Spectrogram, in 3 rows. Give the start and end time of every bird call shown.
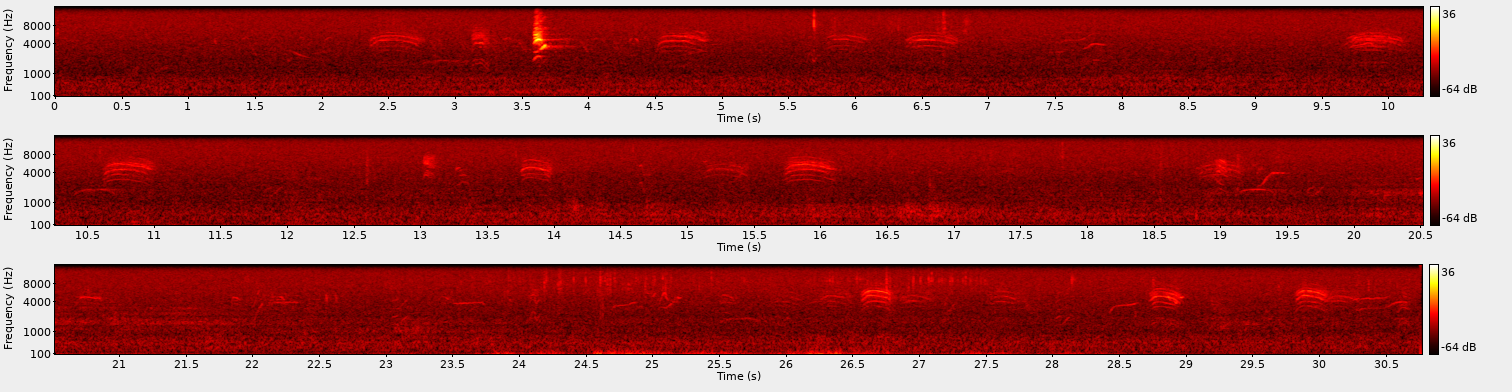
[2.32, 2.82] Hawaii Amakihi (Chlorodrepanis virens)
[3.12, 3.22] Hawaii Amakihi (Chlorodrepanis virens)
[3.62, 3.92] Hawaii Amakihi (Chlorodrepanis virens)
[4.52, 5.02] Hawaii Amakihi (Chlorodrepanis virens)
[5.82, 6.12] Hawaii Amakihi (Chlorodrepanis virens)
[6.42, 6.72] Hawaii Amakihi (Chlorodrepanis virens)
[9.72, 10.12] Hawaii Amakihi (Chlorodrepanis virens)
[10.62, 11.02] Hawaii Amakihi (Chlorodrepanis virens)
[13.02, 13.12] Hawaii Amakihi (Chlorodrepanis virens)
[13.72, 14.02] Hawaii Amakihi (Chlorodrepanis virens)
[15.12, 16.12] Hawaii Amakihi (Chlorodrepanis virens)
[18.82, 19.12] Hawaii Amakihi (Chlorodrepanis virens)
[23.42, 23.72] Warbling White-eye (Zosterops japonicus)
[25.52, 25.62] Hawaii Amakihi (Chlorodrepanis virens)
[26.22, 27.12] Hawaii Amakihi (Chlorodrepanis virens)
[27.52, 27.72] Hawaii Amakihi (Chlorodrepanis virens)
[28.72, 29.02] Hawaii Amakihi (Chlorodrepanis virens)
[29.82, 30.72] Hawaii Amakihi (Chlorodrepanis virens)

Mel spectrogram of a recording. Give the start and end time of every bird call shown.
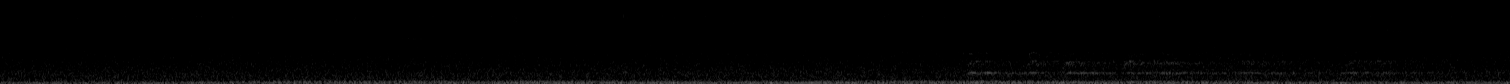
[0.00, 2.50] Orange-crowned Warbler (Leiothlypis celata)
[12.30, 15.10] Orange-crowned Warbler (Leiothlypis celata)

